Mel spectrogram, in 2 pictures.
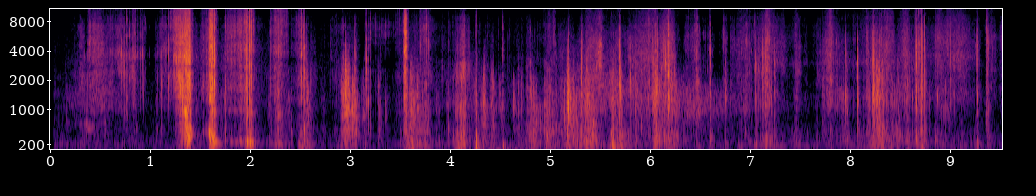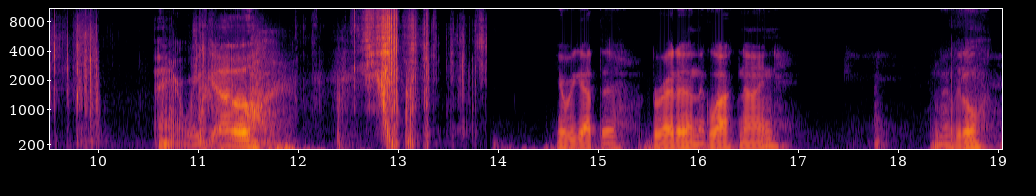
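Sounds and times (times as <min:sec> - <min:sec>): gear rustling and crinkling: 0:00.2 - 0:10.1, 0:12.1 - 0:13.9.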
